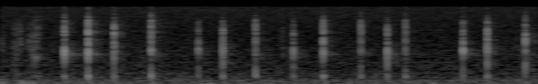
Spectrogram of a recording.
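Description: Medium-length teal-painted fingernails scratch and tap a small, hollow, purple and blue printed paperboard cosmetic box held in both hands. The result is a quiet, irregular run of short, dry clicks with a bright, crisp edge over a low hush.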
